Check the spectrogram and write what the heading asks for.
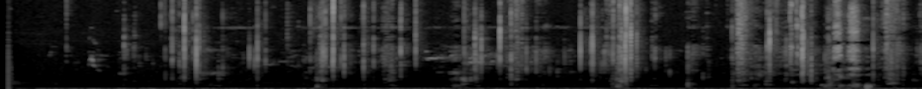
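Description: Faint irregular crunching and crackling over a low steady hum; the buggy's engine is not heard running.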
